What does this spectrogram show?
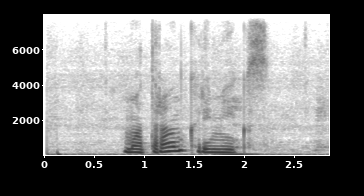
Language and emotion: Russian, neutral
